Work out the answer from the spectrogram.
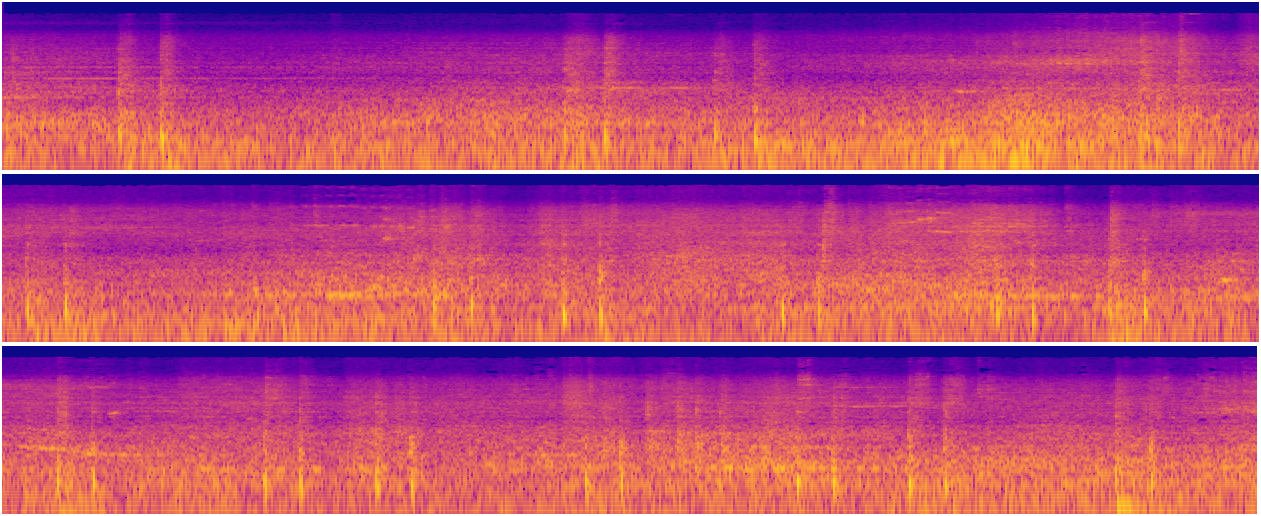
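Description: A train running past close by, its wheels clattering over the rail joints in a steady stream of clicks. Now and then the wheels let out a brief high squeal.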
